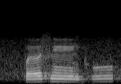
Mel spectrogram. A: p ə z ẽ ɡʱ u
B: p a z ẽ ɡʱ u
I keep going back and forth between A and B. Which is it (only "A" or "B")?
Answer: A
